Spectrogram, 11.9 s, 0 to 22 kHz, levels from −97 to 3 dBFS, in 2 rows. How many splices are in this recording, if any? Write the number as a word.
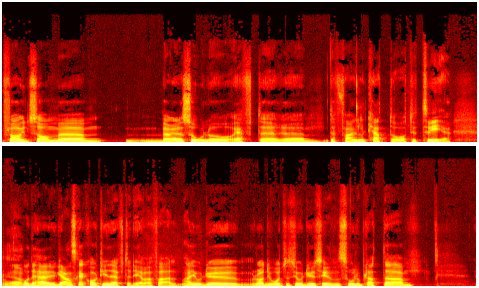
zero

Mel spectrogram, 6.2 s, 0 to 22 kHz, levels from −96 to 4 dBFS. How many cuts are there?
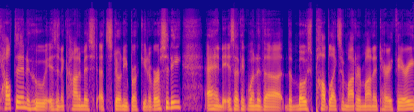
one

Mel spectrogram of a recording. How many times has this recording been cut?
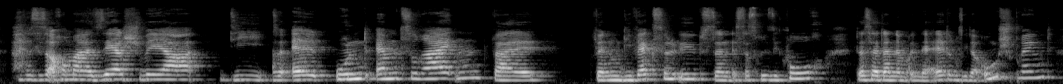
four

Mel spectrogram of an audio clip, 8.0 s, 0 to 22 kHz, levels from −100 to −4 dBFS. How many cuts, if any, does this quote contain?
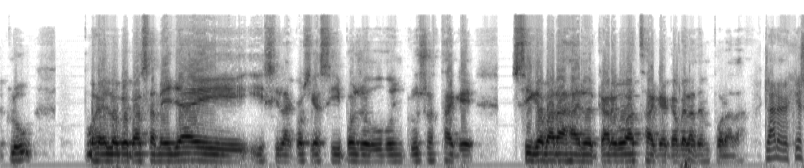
one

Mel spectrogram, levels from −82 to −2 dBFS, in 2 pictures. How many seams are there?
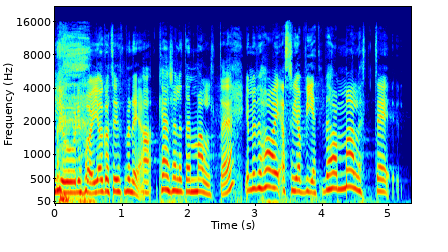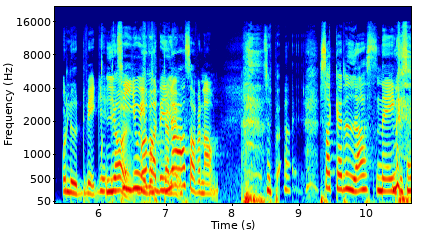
zero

